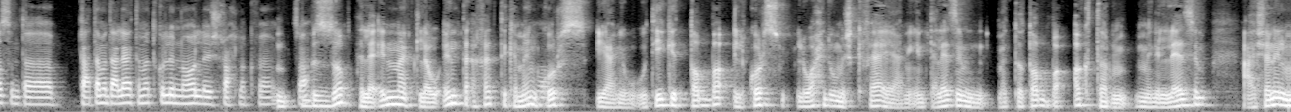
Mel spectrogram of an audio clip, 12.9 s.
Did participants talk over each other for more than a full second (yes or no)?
no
